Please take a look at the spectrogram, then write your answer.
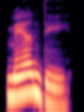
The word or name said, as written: mandi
